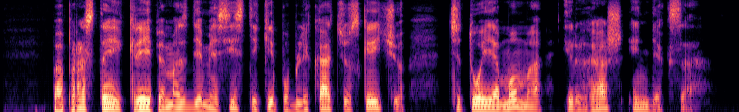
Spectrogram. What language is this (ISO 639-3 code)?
lit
